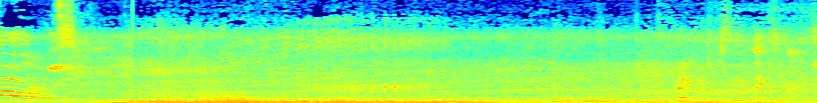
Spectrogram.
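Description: Storm soundscape played in the ark exhibit: a low rumble of water crashing against the ship's wooden hull, swelling about a second in and running on.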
